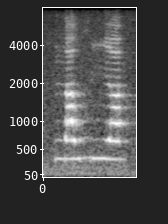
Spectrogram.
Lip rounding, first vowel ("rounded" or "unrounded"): unrounded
